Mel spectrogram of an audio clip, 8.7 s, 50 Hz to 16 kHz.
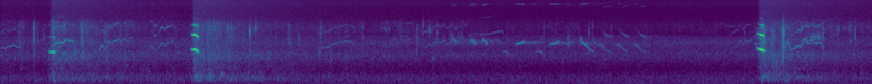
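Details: Osprey chicks begging during a good feeding at a nest near the Chesapeake Bay in Maryland, 26 May 2018; sharp high squeaks and thin chirping notes, with loud bursts near the start and end and quieter twittering between.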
